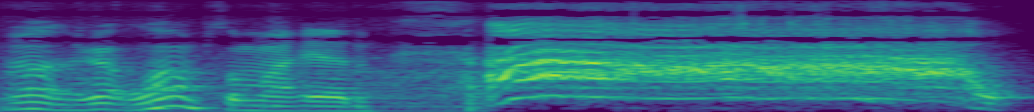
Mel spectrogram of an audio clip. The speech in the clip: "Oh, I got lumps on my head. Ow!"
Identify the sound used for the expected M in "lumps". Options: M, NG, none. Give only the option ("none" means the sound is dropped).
M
